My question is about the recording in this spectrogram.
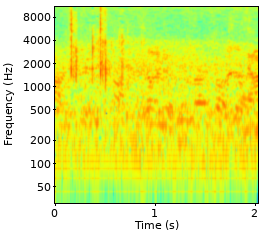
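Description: Football match broadcast sound with indistinct voices over a steady background hum, and a few short, sharp clicks in the first half second.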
